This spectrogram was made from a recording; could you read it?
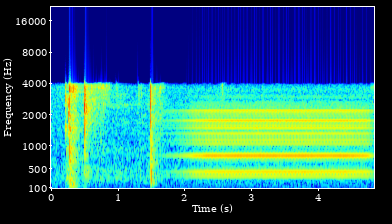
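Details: Western Electric 202 rotary desk telephone on test analyzer: a couple of handling clicks, then a steady, clean two-note dial tone held evenly about three seconds; line working normally.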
